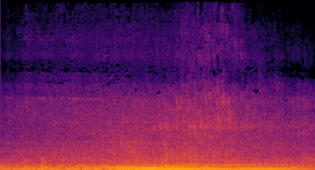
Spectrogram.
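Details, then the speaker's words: Whirlpool automatic washing machine after gearbox repair, spin test after a slight noise was traced to the balancer: a low hum swells and eases as the drum winds up, with no grinding or knocking. The spin is smooth and normal. "Yan mga ka-Jolstek. Wala nang ingay. Maganda na yung ikot niya."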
